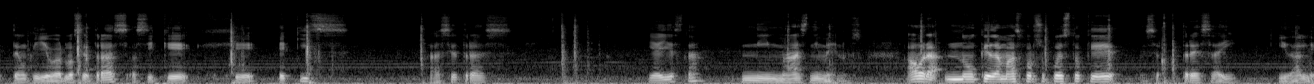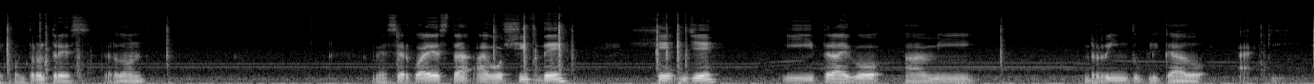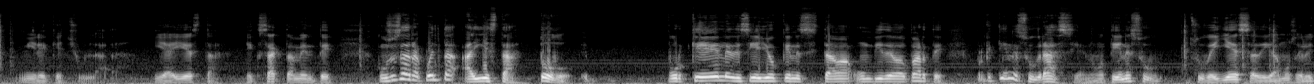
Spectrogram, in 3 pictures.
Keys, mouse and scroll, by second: 0.8 l, 2.3 g, 3.1 x, 5.4 shift+click, 5.8 shift+Tab, 6.0 shift+middle click, 6.4 click, 7.1-7.8 scroll down 2, 7.9 shift+click, 8.5-9.2 shift+scroll up 3, 9.2 Tab, 9.8-10.4 scroll down 2, 10.6 shift+click, 11.6 3, 13.5 ctrl+3, 15.5-16.9 shift+middle drag, 17.3-18.0 shift+scroll up 1, 18.4 shift+d, 18.8 Escape, 19.5-20.4 typing, 25.4 shift+click, 25.9-26.9 shift+scroll down 5, 26.2 Tab, 27.0-29.8 drag, 38.2 Tab, 39.1 shift+click.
